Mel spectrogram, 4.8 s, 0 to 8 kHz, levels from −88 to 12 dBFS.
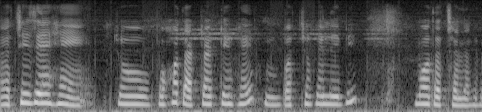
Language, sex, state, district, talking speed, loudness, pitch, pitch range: Hindi, female, Chhattisgarh, Sukma, 200 wpm, -16 LUFS, 220 Hz, 205-235 Hz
